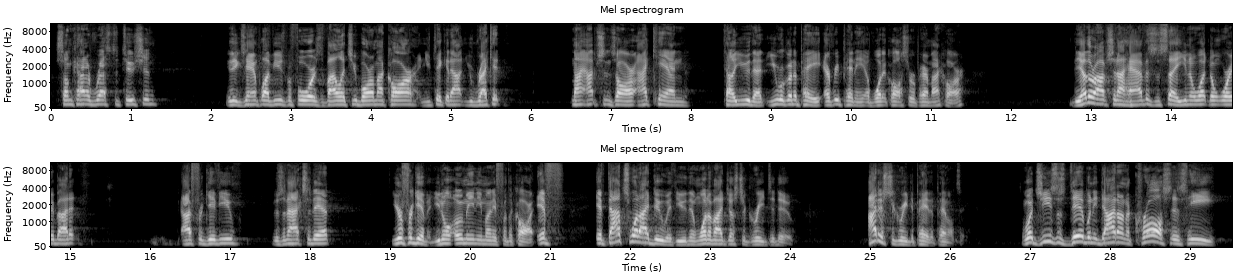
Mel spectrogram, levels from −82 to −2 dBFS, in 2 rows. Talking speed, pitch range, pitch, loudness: 235 wpm, 145-165 Hz, 155 Hz, -23 LUFS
